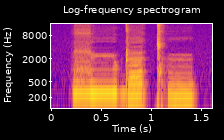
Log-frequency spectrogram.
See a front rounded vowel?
yes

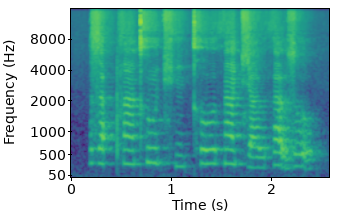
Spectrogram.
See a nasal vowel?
yes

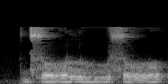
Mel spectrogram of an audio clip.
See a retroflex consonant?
no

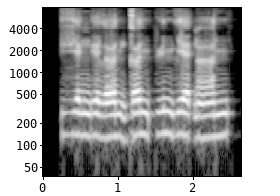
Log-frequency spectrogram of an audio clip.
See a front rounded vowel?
yes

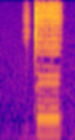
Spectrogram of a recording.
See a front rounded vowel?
no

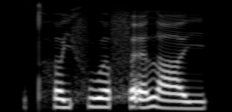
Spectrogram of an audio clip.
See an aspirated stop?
yes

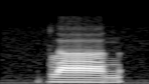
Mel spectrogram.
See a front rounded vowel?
no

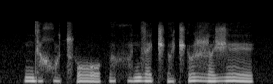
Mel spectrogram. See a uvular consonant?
yes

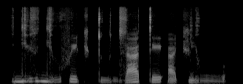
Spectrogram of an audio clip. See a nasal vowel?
no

